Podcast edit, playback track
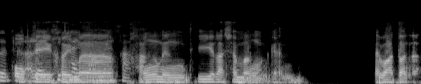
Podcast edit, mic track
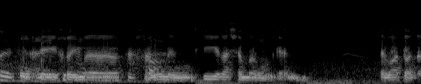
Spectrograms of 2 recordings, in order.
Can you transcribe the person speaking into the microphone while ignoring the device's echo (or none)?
ค่ะ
